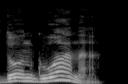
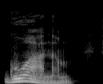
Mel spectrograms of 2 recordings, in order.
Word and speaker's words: Гуан: Пушкин, очевидно, стремился передать имя своего героя не на французский лад, а ближе к испанскому произношению — Дон Гуан. Поэтому он называет его не Жуаном, а Гуаном с придыхательным «г». Точнее было бы «Хуан».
